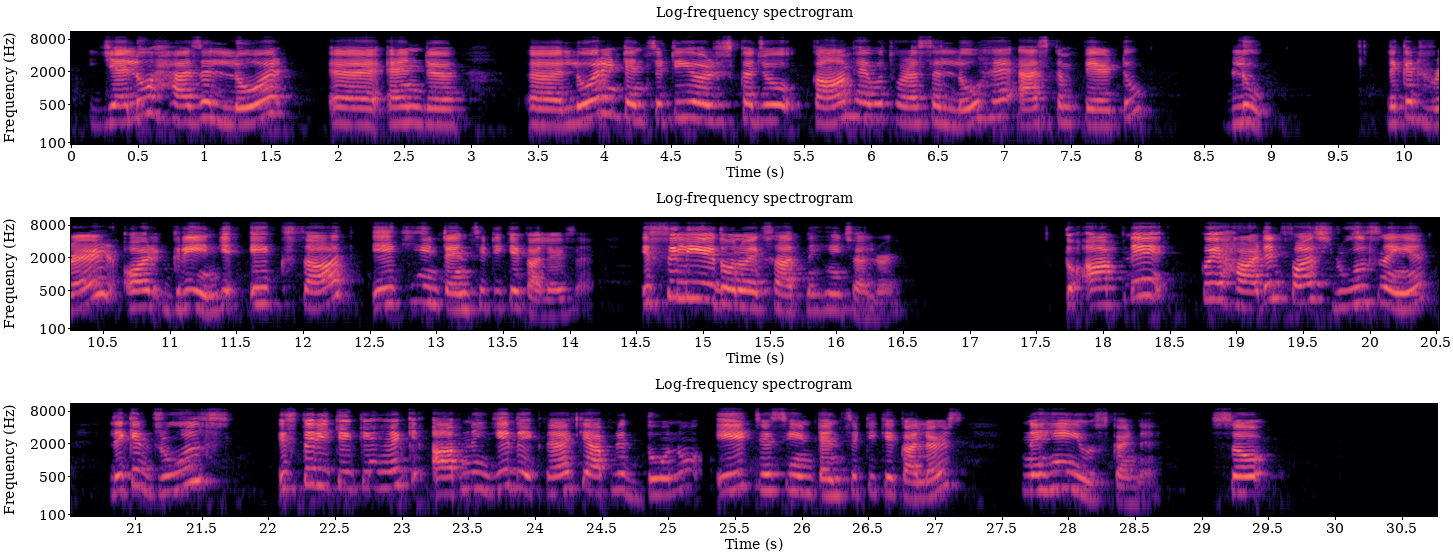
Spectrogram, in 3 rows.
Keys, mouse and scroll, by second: 29.1 right click, 29.8 click.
